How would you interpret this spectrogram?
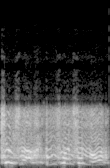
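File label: damaged water mood high, speech japanese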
